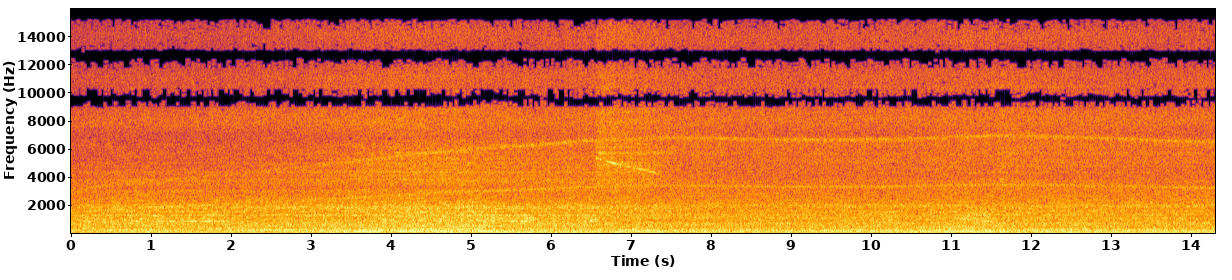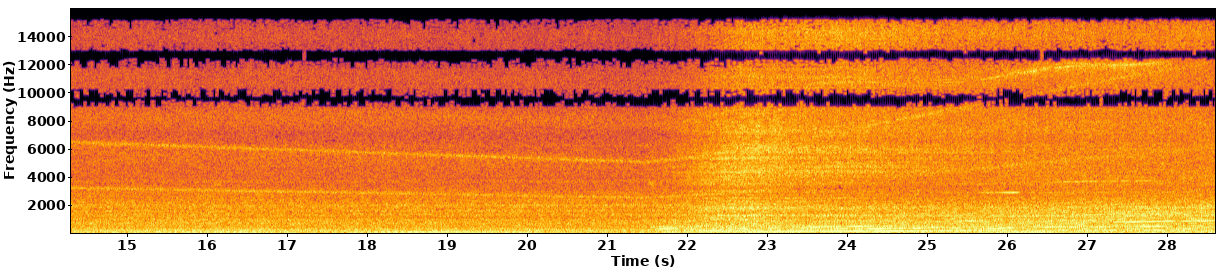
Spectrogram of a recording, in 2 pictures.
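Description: BMW 640i's turbocharged N55 inline-six running on a chassis dyno, its note stepping up and drifting through the gears. About 22 seconds in it gets louder and the engine note climbs steadily as the power pull begins.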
